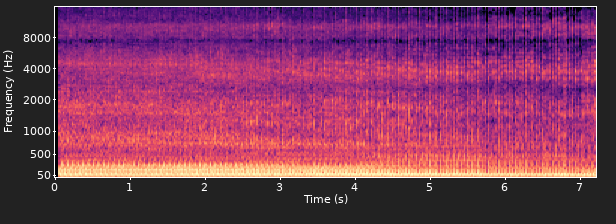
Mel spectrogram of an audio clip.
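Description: Deep, even potato-potato thump from the big twin at a steady idle, no misses or knocks; sounds healthy.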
